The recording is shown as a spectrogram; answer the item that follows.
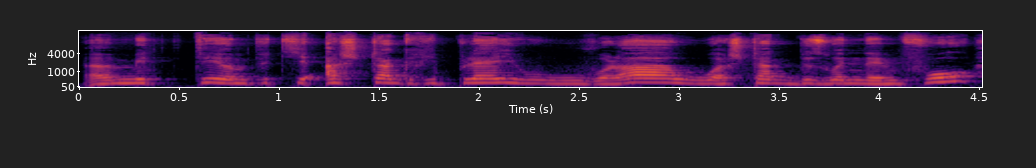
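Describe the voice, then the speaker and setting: A beauty sales consultant from southern France, with a strong countryside accent, chats casually on a live stream in a medium-pitched, slightly slow voice. She answers viewers' questions about her sales work and greets commenters by name.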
